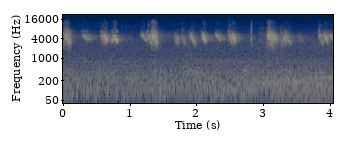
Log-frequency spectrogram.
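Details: Sparrows of the Eurasian tree species gathering for food at Mizukami Bridge on 4 June 2020, making quick high chirps, about two per second, uneven and overlapping.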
